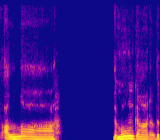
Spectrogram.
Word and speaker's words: Allah: the word in the Quran is to be pronounced Allah that's it not Allah with two A's and Three A's and all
